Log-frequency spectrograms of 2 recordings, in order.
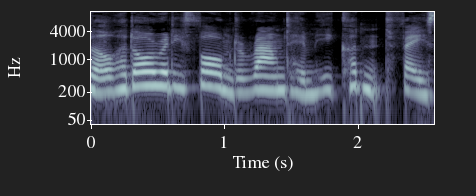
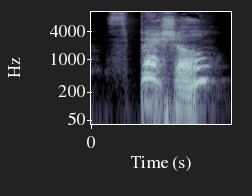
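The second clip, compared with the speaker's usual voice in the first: incredulous sputter, higher and louder; spluttering; 10 semitones higher, 7 dB louder than usual. Acted. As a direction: spit the word out in disbelief. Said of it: "she spluttered".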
